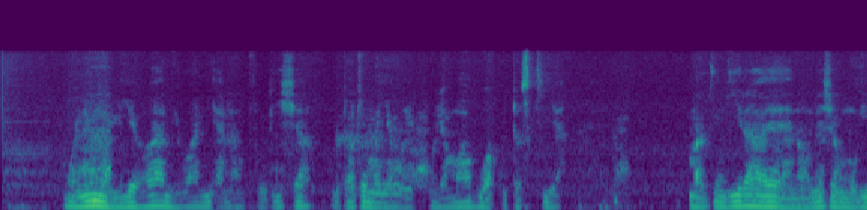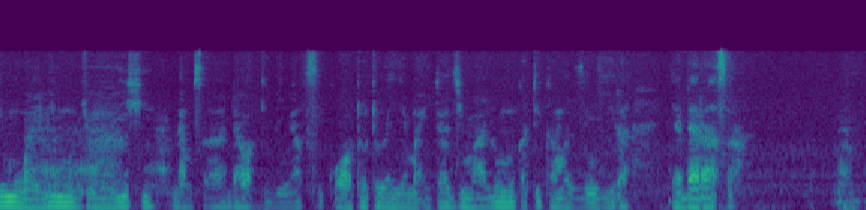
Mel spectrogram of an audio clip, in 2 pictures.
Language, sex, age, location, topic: Swahili, male, 25-35, Nairobi, education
